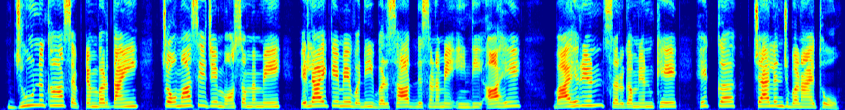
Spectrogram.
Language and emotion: Sindhi, neutral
